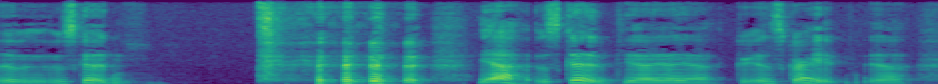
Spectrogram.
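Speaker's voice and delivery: reluctant, unconvinced, hesitant and half-hearted, unenthusiastic delivery. Showing how someone might answer a question about dinner: hesitant, unenthusiastic. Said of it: "Not a great dinner".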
